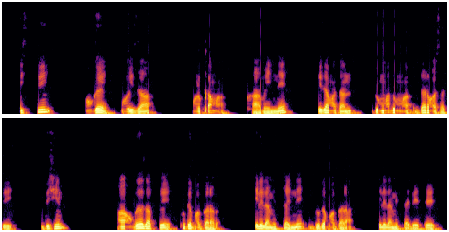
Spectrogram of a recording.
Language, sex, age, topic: Gamo, male, 25-35, government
